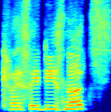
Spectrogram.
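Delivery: sly, sneaky, hushed half-whisper. Retelling how he would half-whisper it to the teacher: retelling a half-whisper. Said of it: "he would just like whisper it to the teacher".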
